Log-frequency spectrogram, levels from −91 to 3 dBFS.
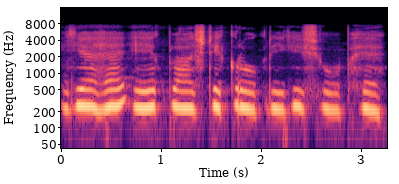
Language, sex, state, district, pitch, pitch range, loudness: Hindi, female, Uttar Pradesh, Saharanpur, 235 Hz, 225-250 Hz, -14 LUFS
